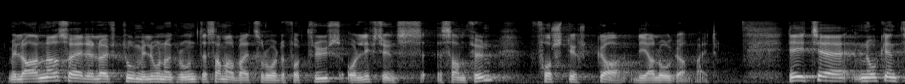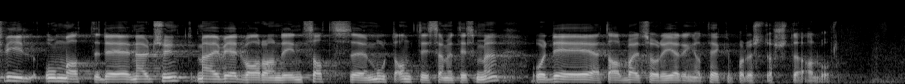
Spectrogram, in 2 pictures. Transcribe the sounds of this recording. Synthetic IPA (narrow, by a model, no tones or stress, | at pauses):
mʉlɑːnɑsɔɛɖɛlœʏft̪ʰːuːmɪlɪuːnəɾkʰɾuːnt̪ʰɪlsɑmːɑɾbæɪd̪sɾoːd̪əfɔɾt̪ʰɾʉːsolɪfsyːnsːɑmfʉn | fɔɾst̪ʏɾkɑd̪ɪɑloːɡɑ̰ɾbæ̰ɪd̪̥ | d̪̥ɛæɾɪçːənoːkənt̪ʰʋiːlʊmɑt̪d̪ɛænɑʉd̪syːnt̪mɛæɪʋeːd̪ʋɑːɾɑnd̪əɪnsɑt̪smuːt̪ʰɑ̰nt̪ɪsɛmɪt̪ʰɪsməʔɔd̪ɛææt̪ɑɾbæɪd̪sɔɾɛjeːɾɪŋɑt̪ʰeːkəpʰɔd̪ɛst̪œʂtə̰ʔɑ̰lʋo̰ːɾ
